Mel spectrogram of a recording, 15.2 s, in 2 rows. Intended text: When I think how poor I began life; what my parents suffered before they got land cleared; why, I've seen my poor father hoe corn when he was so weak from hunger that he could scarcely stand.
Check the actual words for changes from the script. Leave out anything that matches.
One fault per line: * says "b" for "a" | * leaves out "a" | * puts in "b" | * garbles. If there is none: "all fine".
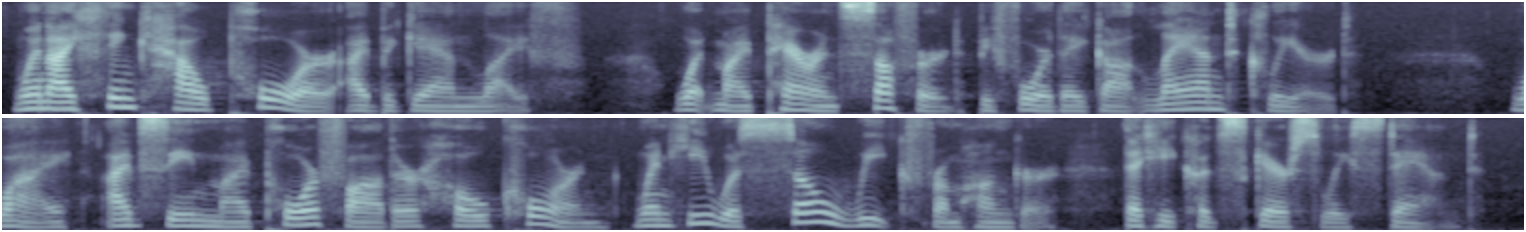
all fine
